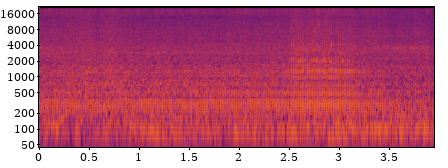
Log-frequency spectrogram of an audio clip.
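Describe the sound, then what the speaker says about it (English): A motorcycle engine drones steadily while riding on roads after heavy rain, a close continuous low hum with a slight rise in pitch partway through, no talking. "This bike just sounds so good"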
